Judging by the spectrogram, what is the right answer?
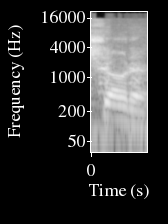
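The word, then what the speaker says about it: Schröder: It's pronounced Schroeder auf Deutsch. Schroeder. Yeah. Can't Schroeder. It's not Schroeder, it's not Schroeder. It's in between.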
